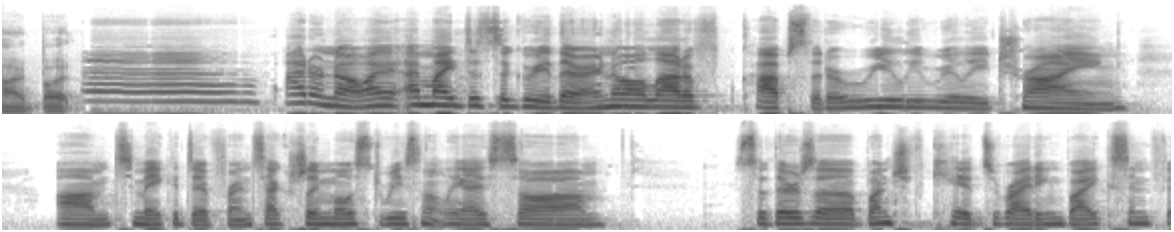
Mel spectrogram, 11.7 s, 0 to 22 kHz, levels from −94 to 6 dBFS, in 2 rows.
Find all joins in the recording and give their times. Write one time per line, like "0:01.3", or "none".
none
